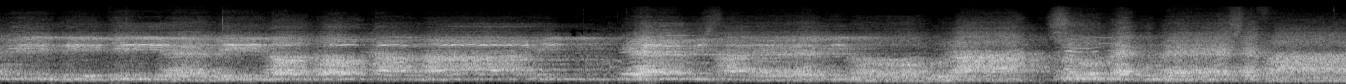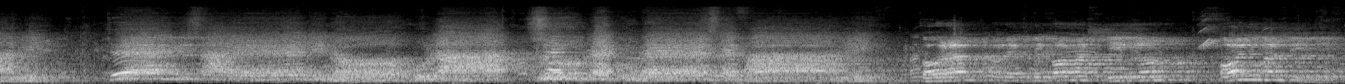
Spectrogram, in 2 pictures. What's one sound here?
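An elderly man speaks solemnly through a loudspeaker outdoors.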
